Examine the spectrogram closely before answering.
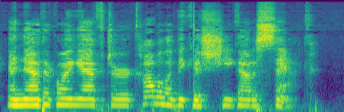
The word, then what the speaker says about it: Kamala: say ta-da at last her name we're learning to pronounce now it's comma not that hard you write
